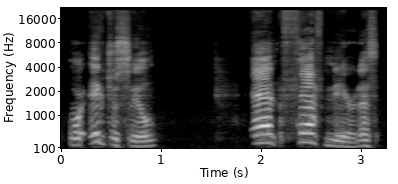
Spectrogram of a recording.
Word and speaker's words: Fafnir: north's mythology tree which we call ordrasil and fafnir that's f a f n i r who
